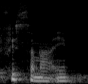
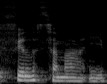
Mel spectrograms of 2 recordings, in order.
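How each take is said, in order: First: The L is merged into a doubled S. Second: A clear L sound comes before the S. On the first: The speaker calls it right. "we say fis samai" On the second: The speaker calls it wrong. "we don't say fil samai"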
